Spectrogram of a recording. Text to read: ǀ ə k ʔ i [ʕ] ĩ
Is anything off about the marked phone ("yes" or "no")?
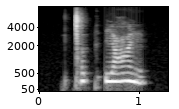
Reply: no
